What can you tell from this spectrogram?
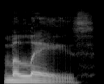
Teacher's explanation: Next is malaise. This word has 2 syllables, and the stress is on that second syllable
